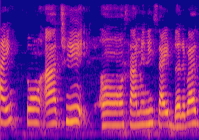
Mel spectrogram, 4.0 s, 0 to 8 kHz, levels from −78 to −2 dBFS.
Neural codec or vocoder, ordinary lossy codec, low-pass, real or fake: codec, 16 kHz in and 24 kHz out, 2.2 kbps, FireRedTTS-2 codec; none; 7.2 kHz; fake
